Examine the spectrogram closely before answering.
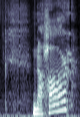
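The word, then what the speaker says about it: נהר: Nahar, notice it's the second, not the first syllable that's accented, so this is not a segholate.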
